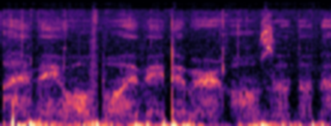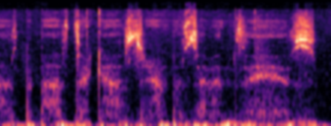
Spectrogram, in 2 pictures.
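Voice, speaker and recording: A man in a whispered ASMR stream, talking softly and sleepily to his chat, close to a sensitive mic. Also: normal speed. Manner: soft whispering, drowsy and relaxed. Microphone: sensitive studio recorder mic.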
